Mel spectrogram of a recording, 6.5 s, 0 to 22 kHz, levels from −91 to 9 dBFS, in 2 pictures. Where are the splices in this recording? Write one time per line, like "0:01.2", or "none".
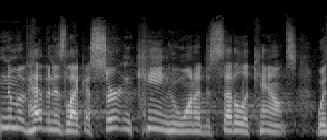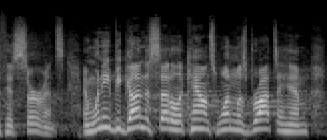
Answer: none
